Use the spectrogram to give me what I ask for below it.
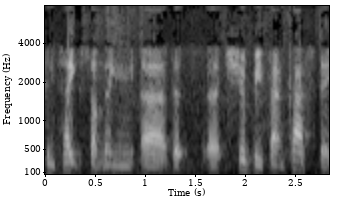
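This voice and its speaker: The man's speech moves at a moderate speed. He has an English accent. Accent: English accent, retained. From England (London). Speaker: software company executive. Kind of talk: radio interview. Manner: hesitant, many fillers.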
